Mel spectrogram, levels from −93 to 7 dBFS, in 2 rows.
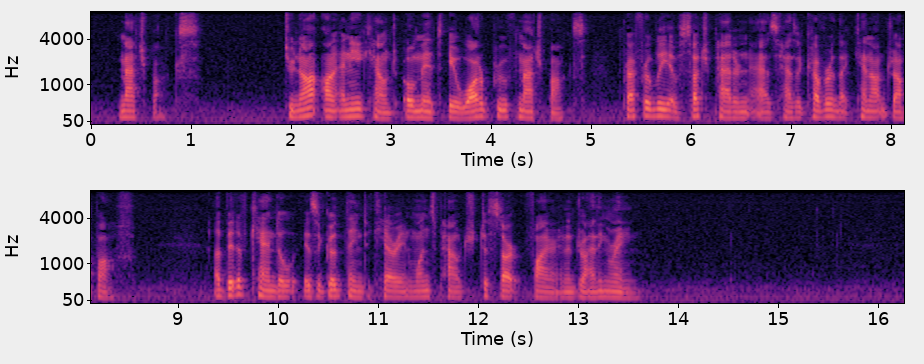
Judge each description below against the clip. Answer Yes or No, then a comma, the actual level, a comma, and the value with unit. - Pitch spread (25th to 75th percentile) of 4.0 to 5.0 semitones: No, average, 3.3 semitones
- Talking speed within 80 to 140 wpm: No, average, 160 wpm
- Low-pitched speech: Yes, low, 115 Hz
